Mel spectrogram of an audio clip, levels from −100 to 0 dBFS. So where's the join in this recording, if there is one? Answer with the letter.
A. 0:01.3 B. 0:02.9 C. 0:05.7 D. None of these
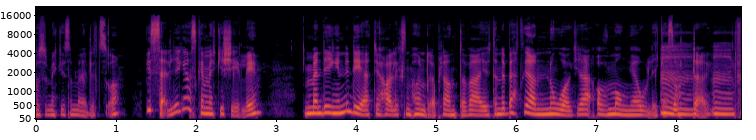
A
